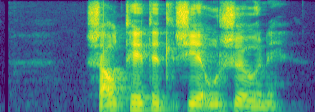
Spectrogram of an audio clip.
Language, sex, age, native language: Icelandic, male, 60-69, Icelandic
